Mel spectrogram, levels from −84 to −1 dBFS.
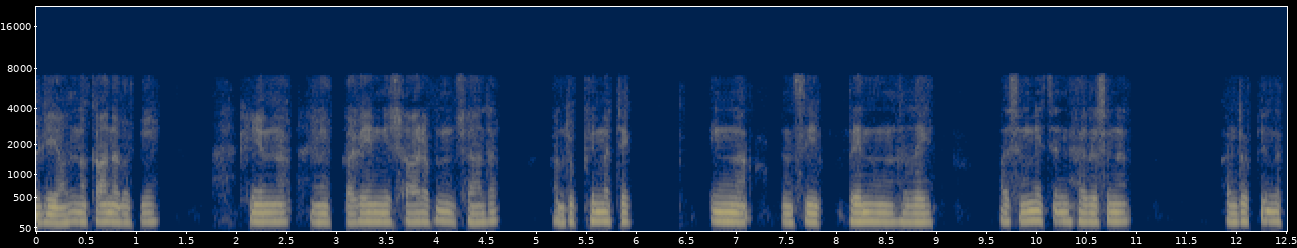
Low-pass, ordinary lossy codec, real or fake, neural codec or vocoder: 7.2 kHz; none; fake; codec, 16 kHz, 1.1 kbps, Voila-Tokenizer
